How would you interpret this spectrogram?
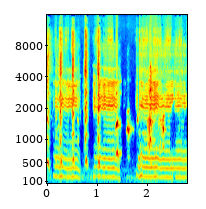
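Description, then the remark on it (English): In a 9-second phone message, a voice imitates a woodpecker's laughing call as Peter Griffin would laugh: a run of rapid, throaty, cackling bursts, a short pause, then another longer stuttering cackle, fairly loud. “Oh, if Peter Griffin were a woodpecker, he would laugh like this.”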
